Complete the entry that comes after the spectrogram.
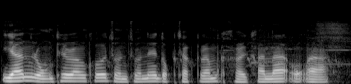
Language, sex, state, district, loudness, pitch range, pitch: Garo, male, Meghalaya, West Garo Hills, -20 LUFS, 125-150 Hz, 135 Hz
